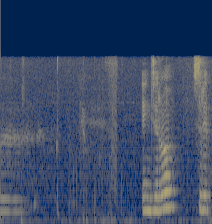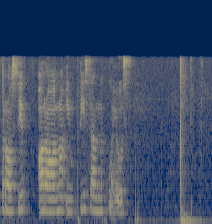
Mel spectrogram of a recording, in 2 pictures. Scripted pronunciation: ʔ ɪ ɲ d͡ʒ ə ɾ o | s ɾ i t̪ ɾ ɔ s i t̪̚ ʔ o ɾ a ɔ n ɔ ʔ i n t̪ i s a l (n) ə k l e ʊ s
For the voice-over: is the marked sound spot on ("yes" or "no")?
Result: yes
